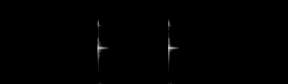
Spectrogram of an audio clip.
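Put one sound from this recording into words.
Short game clicks sound twice as buttons are tapped.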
